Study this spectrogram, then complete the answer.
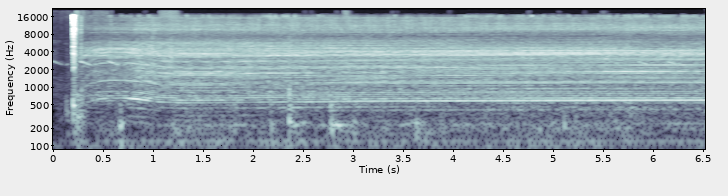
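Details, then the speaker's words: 1995 Ford Mustang GT convertible top after refilling the hydraulic pump: a brief clunk, then a smooth, steady whir. It is a little slow, with no grinding or the earlier horrible noise; a hinge squeak still needs oil. "goes a little slow but everything is nice and smooth uh and it's not making that horrible noise anymore"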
